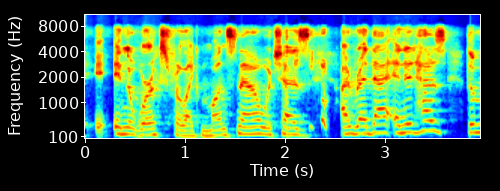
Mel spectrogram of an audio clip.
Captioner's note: laugh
